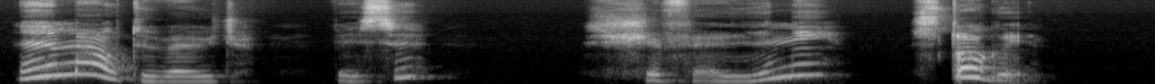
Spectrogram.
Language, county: Lithuanian, Vilnius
